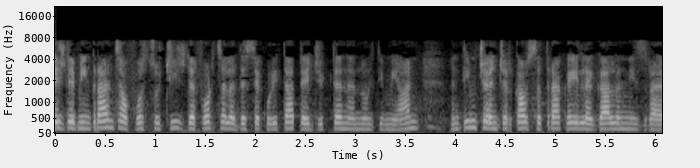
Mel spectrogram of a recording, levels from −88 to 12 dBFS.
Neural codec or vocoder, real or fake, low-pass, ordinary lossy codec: none; real; 7.2 kHz; none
